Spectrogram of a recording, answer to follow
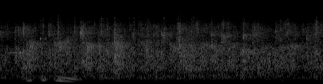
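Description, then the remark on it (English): A church audience applauds steadily, a dense wash of many hands clapping at an even, sustained level, with a few brief voice-like sounds at the start. “I preach every second week, never got a clap.”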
